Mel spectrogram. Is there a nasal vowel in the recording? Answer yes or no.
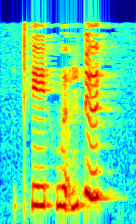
no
